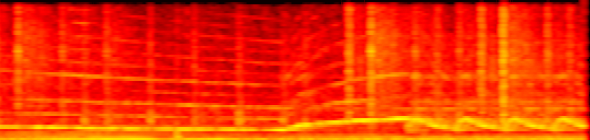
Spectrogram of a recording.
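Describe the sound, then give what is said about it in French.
A siren wails from a black-and-white Dodge police car of the Sacramento police speeding with lights on. The steady tone climbs, then breaks into a rapid, repeating rising-and-falling yelp over a low rumble. “Dans sa Dodge noire et blanche, siglée Police de Sacramento, Shelby appuie sur l'accélérateur, gyrophare allumé.”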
